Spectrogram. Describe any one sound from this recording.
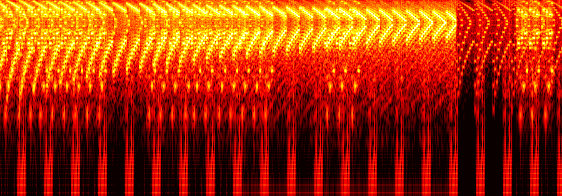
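A high electronic siren warbles up and down in an arcade game.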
